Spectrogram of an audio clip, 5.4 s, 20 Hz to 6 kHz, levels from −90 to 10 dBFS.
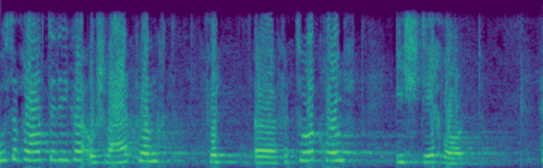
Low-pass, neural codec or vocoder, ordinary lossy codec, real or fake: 5.4 kHz; vocoder, 44.1 kHz, 128 mel bands, Pupu-Vocoder; none; fake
